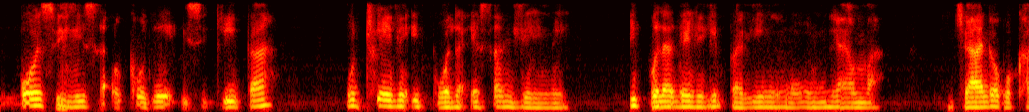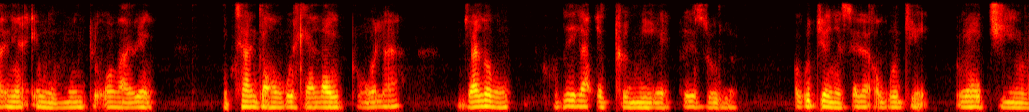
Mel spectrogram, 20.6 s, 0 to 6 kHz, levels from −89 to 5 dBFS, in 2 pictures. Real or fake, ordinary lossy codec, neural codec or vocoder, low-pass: fake; Opus, 32 kbps; codec, 24 kHz, 1.5 kbps, HILCodec; 5.4 kHz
